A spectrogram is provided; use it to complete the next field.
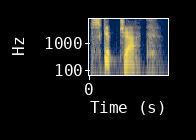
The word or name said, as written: skipjack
